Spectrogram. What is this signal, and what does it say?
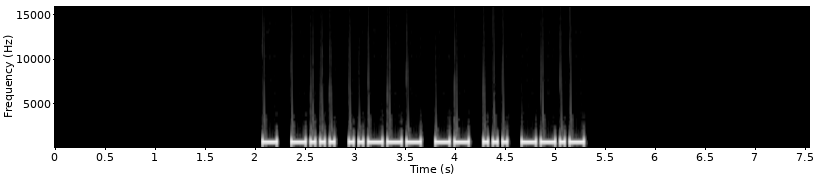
Morse code, heard as a keyed tone, about 25 wpm, 700 Hz. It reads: TB2MSQ
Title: DXCC-100 Call Signs - 6 Characters - Repeated 3x - 25wpm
